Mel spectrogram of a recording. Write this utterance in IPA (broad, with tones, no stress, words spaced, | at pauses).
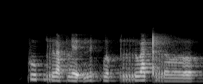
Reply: kuː˥˩p̚rɯ˩˦a̯ple˨˩ʔne˦˥k̚ lo˨˩k̚pru˦˥a̯ trɤː˨˩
